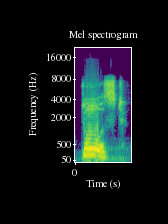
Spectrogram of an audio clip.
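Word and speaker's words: toast: टोस्ट, फिर से OA combination वाला वर्ड है, तो स्पेलिंग्स में 5 लेटर्स है लेकिन साउंड सिर्फ 4 ही होंगे, तो जब इसको आप प्रोनाउंस करेंगे तो टोस्ट, टोस्ट, ओके, ट ओ स्ट, टोस्ट।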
